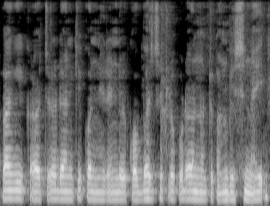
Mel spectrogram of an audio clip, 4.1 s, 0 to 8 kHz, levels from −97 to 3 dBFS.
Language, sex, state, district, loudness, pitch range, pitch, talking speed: Telugu, male, Andhra Pradesh, Sri Satya Sai, -17 LUFS, 105-115 Hz, 110 Hz, 145 wpm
